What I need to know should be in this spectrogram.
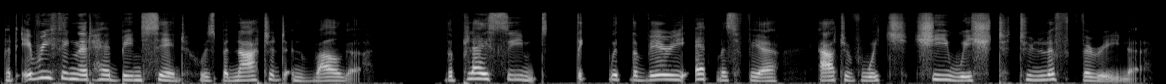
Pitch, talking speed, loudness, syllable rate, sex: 205 Hz, 135 wpm, -20 LUFS, 4.3 syllables/s, female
